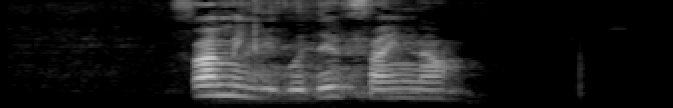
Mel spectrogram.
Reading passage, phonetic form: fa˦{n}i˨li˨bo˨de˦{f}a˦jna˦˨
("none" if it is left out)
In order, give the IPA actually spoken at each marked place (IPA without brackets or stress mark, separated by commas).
m, f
